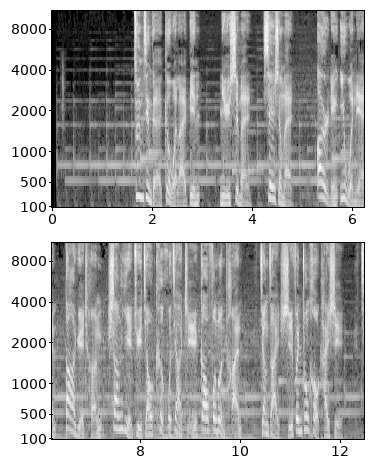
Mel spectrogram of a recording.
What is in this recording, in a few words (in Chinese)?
【中英文】试听男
